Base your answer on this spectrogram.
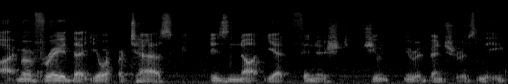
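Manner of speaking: very quiet, deep, hushed delivery. Voicing a character praising the adventurers: speaking very quietly and deeply. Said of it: "speaking very quietly and very deeply".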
